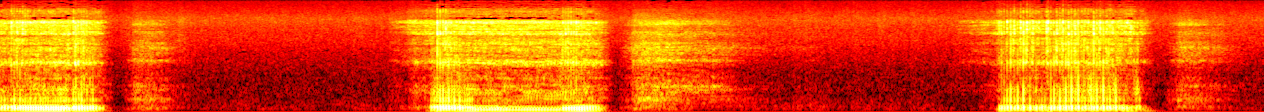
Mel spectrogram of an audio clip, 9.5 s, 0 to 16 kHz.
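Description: Loud, rattling snores on each in-breath with softer out-breaths, about three breaths in nine seconds, roughly 19 breaths a minute.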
